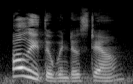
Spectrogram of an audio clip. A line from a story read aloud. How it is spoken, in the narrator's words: said her father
